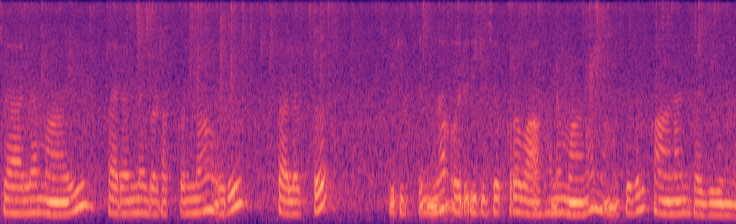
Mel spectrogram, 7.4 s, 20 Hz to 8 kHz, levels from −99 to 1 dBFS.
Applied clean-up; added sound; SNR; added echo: none; none; none; none.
